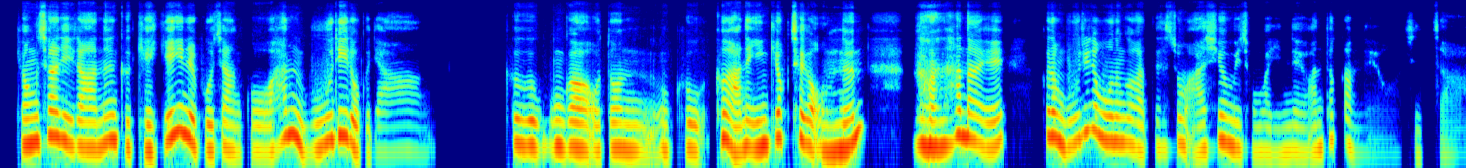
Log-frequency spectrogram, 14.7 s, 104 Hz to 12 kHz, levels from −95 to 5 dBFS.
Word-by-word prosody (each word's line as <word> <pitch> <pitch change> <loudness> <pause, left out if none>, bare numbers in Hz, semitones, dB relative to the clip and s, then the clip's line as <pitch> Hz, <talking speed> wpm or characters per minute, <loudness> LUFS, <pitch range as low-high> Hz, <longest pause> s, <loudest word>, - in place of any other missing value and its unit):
경찰이라는 215 -1 +2
그 190 -4 -7
개개인을 220 - +2
보지 180 0 -6
않고 170 -1 -8
한 240 +1 +2
무리로 215 +4 +2
그냥 165 +1 -19 0.8
그 200 -2 -1
뭔가 190 -1 +2
어떤 175 -1 -5
그 185 -2 -5
그 245 -1 +3
안에 185 0 0
인격체가 210 +3 +2
없는 180 - +2 0.5
그런 200 -1 +4
하나의 220 -3 +1 0.4
그런 255 -4 +3
무리로 250 +10 -2
보는 225 -3 +1
것 210 - -5
같아서 185 0 -11
좀 200 +1 -8
아쉬움이 185 +4 -3
정말 170 -2 -15
있네요. 165 +1 -14
안타깝네요, 185 - -13 0.3
진짜. 80 - -25
190 Hz, 280 characters per minute, -21 LUFS, 175-220 Hz, 0.8 s, 그런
